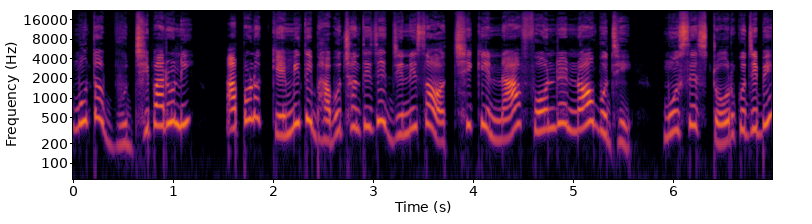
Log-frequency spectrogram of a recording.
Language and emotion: Odia, disgusted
